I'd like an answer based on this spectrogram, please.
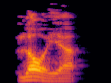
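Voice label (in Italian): "loia", crespinese dialettale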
